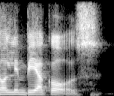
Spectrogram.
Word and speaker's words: Olympiacos: i say the different the correct pronunciation of is it olympiacos is that better yeah okay like a greek it's olympia ghost right so i'm going to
